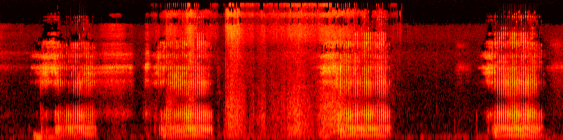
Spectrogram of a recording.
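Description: Loud, throaty snores with a rasping tone and softer snorting breaths between, about four in eleven seconds; a sleeping dog snoring.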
